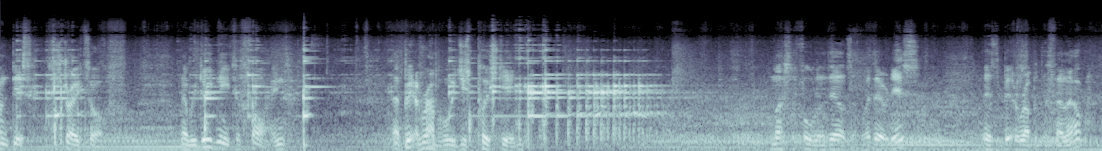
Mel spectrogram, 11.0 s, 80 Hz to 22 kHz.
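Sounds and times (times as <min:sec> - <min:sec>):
struck metal part ringing: 0:00.0 - 0:01.1, 0:01.8 - 0:06.7.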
